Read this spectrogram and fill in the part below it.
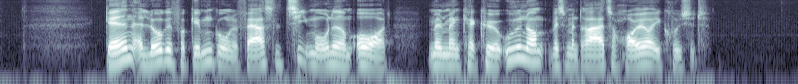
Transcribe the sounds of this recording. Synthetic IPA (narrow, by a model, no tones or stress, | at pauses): ɡ̥ɛːð̞ˠn̩æɐlɔ̽ɡ̥əð̞̩ˠfɒ̽ɡ̥emm̩ɡ̥ɔ̰̽ːnəfæɐsl̩t͡sʰḭːmɔ̽ːnəð̞ˠɐɒ̽mʔɒ̰ːð̩ˠ | menmænkʰækʰøːɐʔuːð̞ˠn̩ɒ̽m̰ʋe̝smænd̥ʁɑ̈ɪɐt͡sʰe̝lhɒ̽ɪɐːikʰʁysəð̩ˠ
